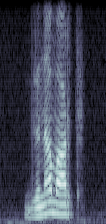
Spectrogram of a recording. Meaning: rare form of ձնեմարդ (jnemard)
- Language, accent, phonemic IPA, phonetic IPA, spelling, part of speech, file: Armenian, Eastern Armenian, /d͡zənɑˈmɑɾtʰ/, [d͡zənɑmɑ́ɾtʰ], ձնամարդ, noun, Hy-ձնամարդ.ogg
